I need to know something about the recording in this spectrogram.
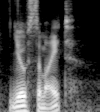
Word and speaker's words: Yosemite: Yosomite, as it's pronounced, became the center of that shift.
